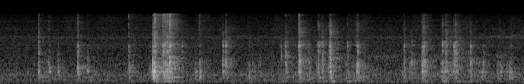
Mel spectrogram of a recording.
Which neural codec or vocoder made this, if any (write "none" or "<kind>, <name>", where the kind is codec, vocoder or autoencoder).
none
